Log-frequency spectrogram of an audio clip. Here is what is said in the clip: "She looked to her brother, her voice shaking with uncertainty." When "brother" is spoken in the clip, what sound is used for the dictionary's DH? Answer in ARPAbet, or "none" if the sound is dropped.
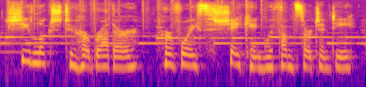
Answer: DH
